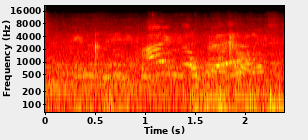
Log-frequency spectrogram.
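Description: Children's voices calling out and chattering, with no clear words.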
